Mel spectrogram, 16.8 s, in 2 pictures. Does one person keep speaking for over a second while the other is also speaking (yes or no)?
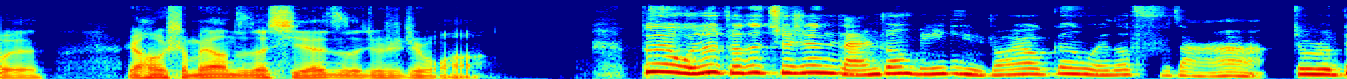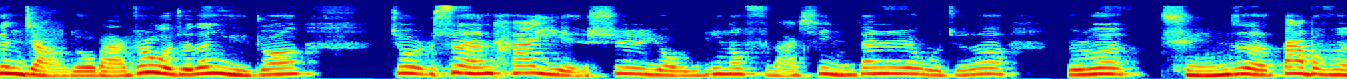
no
